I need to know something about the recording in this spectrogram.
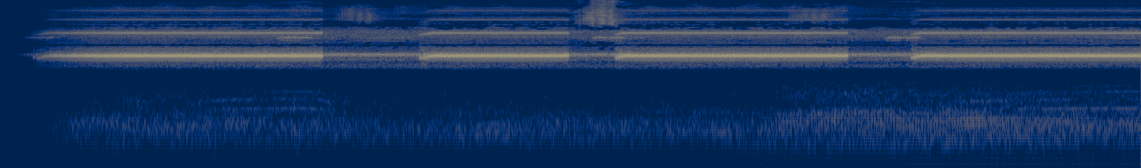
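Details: At night in mid/late summer to fall in eastern Pennsylvania, a tree cricket sings up close, a loud, steady, pure-toned trill broken only by a few brief pauses.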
